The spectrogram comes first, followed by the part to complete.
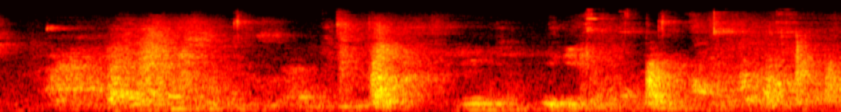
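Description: Indistinct talking by people in the room, in broken stretches of speech that no words can be made out of.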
